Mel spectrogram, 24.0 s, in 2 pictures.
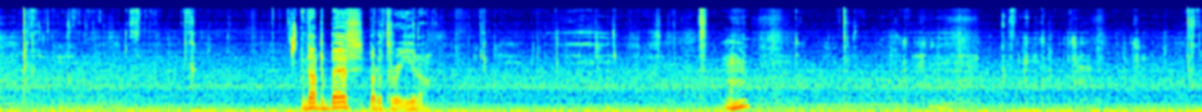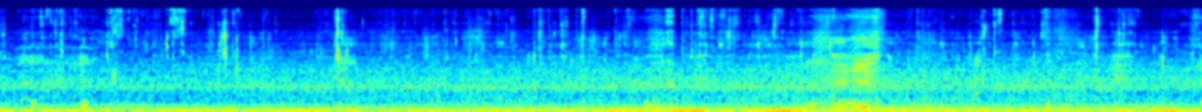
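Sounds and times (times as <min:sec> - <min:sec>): person chewing: 0:00.0 - 0:03.0, 0:04.4 - 0:24.0.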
